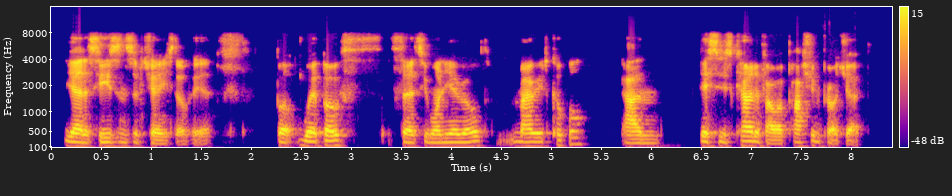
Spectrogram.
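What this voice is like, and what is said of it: Nasal, congested flu voice. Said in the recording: “my nasal, fluey voice ... today it's a little different ... It's just this flu”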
